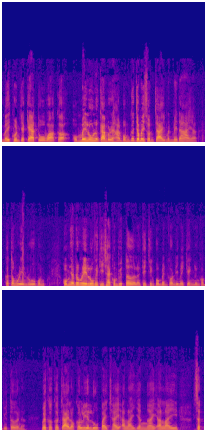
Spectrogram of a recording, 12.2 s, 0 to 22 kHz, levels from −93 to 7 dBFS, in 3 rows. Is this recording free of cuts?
no; 1 cut; at 1.4 s

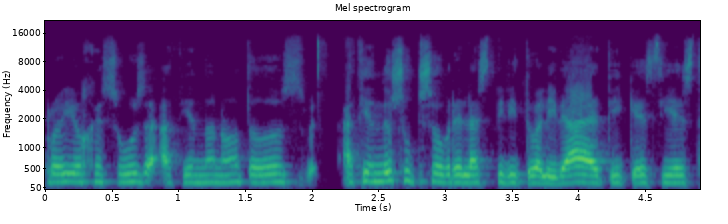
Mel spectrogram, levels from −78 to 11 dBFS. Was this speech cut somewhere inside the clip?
yes; 2 cuts; at 2.0 s, 2.8 s

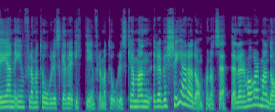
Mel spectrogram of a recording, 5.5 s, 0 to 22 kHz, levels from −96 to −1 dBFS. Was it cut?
no; 0 cuts

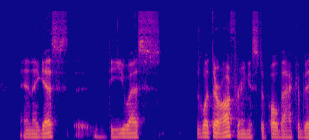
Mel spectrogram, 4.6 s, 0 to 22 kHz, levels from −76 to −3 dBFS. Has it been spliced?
yes; 1 cut; at 3.0 s

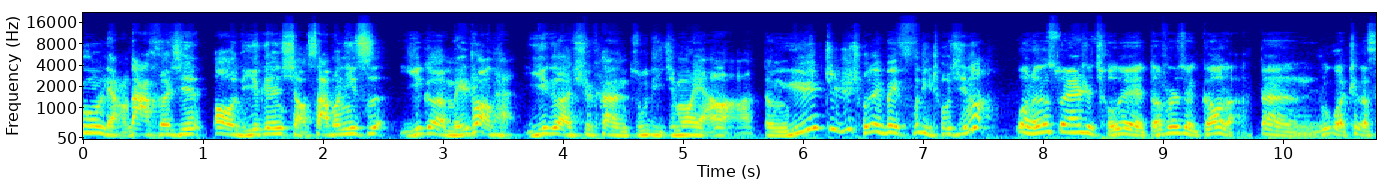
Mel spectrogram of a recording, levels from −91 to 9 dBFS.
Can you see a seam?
yes; 1 cut; at 1.0 s

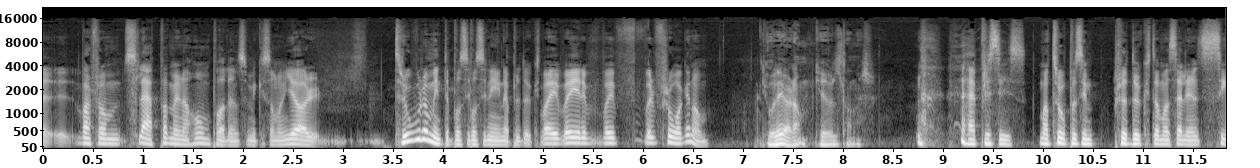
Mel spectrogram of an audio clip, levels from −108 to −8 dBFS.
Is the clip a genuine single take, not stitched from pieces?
no; 5 cuts; at 4.3 s, 5.0 s, 5.9 s, 7.7 s, 9.9 s

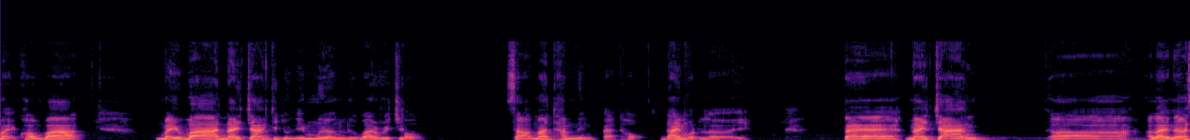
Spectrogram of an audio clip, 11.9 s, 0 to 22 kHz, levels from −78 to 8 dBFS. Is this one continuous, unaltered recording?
no; 2 cuts; at 4.0 s, 9.0 s

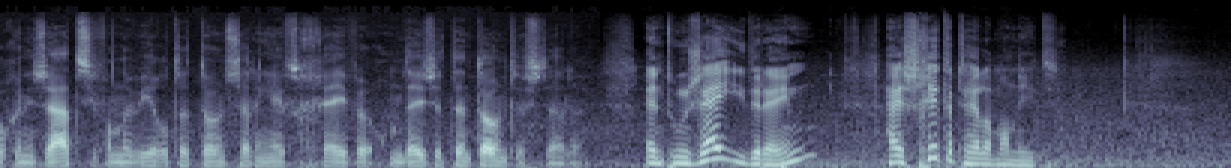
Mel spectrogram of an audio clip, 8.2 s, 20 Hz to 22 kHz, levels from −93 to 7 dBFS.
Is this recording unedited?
yes; 0 cuts

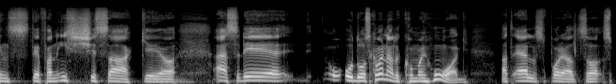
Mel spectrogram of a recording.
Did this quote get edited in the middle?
no; 0 cuts

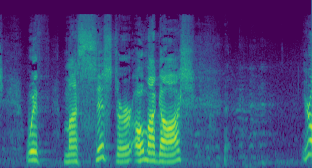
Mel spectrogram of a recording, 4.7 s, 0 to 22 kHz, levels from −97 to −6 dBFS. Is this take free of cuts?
yes; 0 cuts

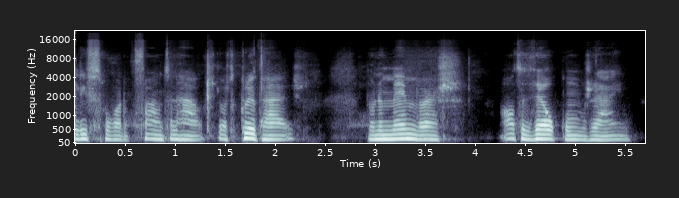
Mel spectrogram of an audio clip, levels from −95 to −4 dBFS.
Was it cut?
no; 0 cuts

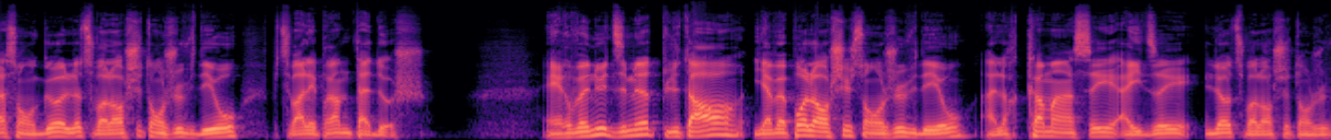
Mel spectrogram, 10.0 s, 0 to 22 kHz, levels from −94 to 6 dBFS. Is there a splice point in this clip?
no; 0 cuts

